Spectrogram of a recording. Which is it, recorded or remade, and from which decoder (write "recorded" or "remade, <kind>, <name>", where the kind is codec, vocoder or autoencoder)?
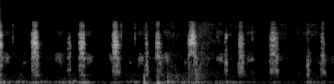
remade, vocoder, HiFi-GAN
